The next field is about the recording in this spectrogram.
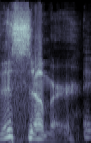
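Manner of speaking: booming, very loud movie-trailer announcer voice. Asked by a friend for his best trailer voice, movie-trailer voice. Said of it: "Let me hear your guys' best fucking trailer voice".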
